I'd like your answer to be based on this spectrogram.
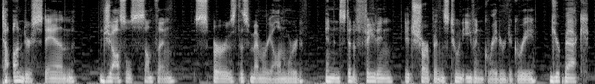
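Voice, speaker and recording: A man's voice: on the low side, fairly even intonation, measured pace, creaky, faint music behind. A man narrating a tabletop game as game master in a dramatic storytelling style.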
